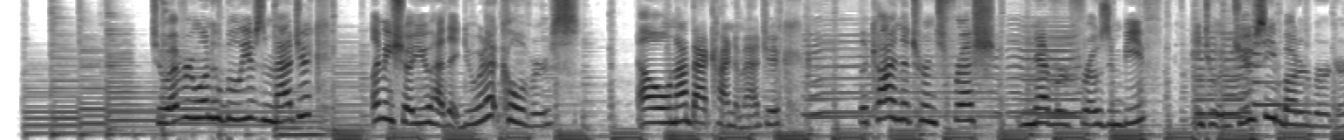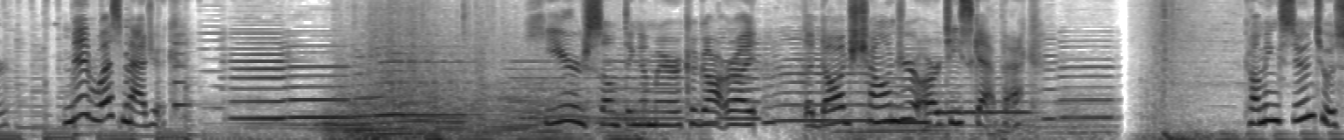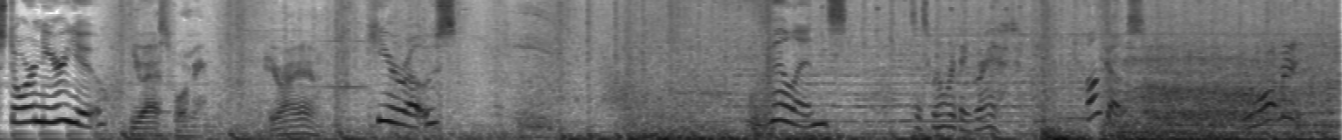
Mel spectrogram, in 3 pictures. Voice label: commercial; kids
